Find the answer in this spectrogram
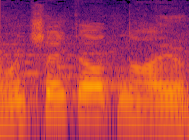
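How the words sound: The voice sounds sad and regretful. "nalulungkot na parang mariregret nyo yan pag hindi"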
